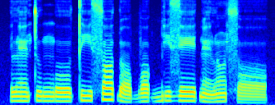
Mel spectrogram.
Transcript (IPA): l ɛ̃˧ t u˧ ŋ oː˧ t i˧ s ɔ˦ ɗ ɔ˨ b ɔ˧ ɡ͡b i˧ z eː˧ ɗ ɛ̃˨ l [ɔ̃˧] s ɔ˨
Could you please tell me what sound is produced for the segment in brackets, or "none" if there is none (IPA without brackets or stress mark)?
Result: ɔ̃˧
